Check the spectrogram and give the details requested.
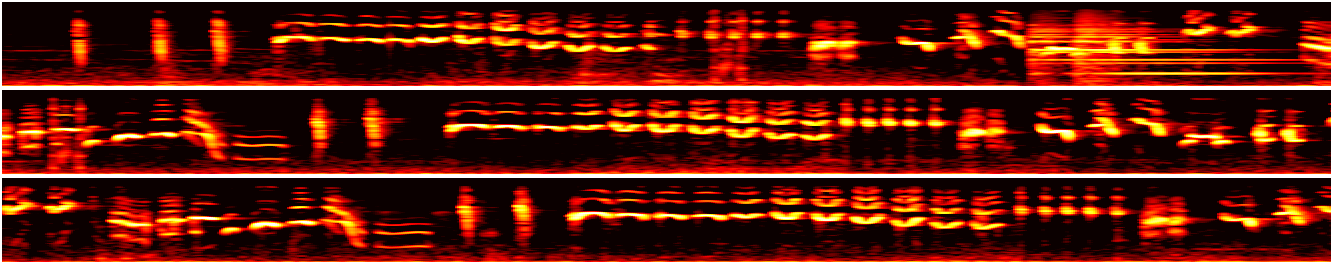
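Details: Oriental magpie-robin singing energetically, a lure recording meant to prompt reluctant magpie-robins to sing: loud, varied phrases of rich whistles and descending slurs mixed with sharp clicks and chatters, with a brief flat buzzy note near four seconds.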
